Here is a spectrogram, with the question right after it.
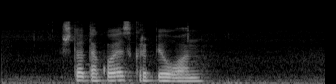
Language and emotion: Russian, neutral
